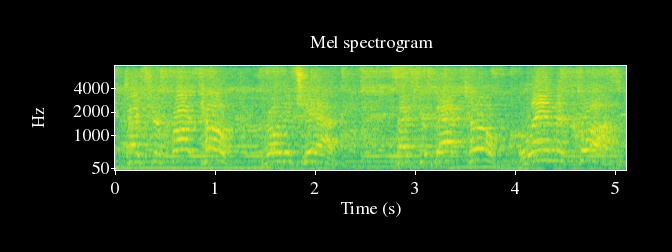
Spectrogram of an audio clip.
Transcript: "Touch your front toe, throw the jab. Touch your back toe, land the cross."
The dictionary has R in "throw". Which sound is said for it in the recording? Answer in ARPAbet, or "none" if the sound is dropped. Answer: R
